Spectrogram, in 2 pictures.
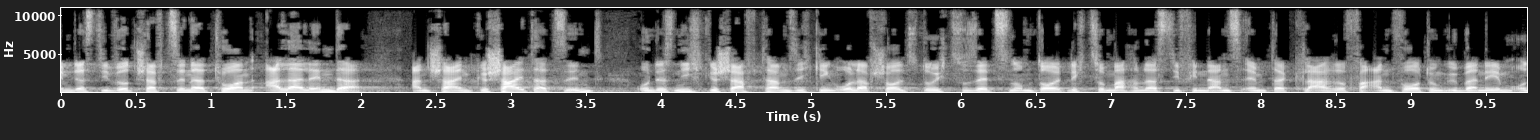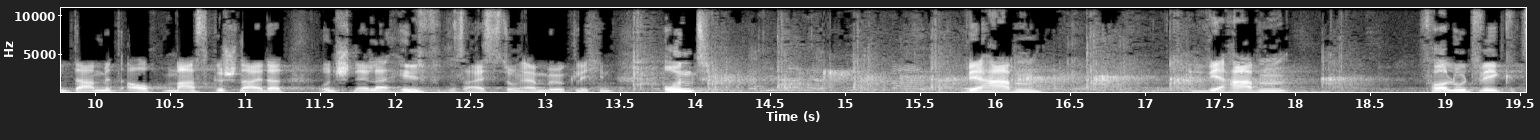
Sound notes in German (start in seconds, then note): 13.5 Beifall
